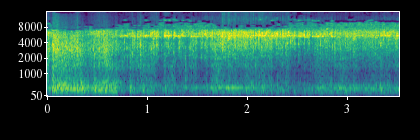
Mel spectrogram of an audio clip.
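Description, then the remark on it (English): A steady, loud cascade of gold coins pouring and clinking out of a floor, a dense metallic jingle that continues without pause for several seconds, with no voices. “And all these gold coins come out of the floor.”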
